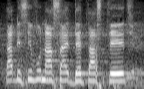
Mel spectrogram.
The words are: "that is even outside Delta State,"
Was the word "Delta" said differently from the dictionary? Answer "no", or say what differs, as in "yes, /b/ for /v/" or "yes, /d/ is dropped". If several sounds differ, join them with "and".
yes, /l/ is dropped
